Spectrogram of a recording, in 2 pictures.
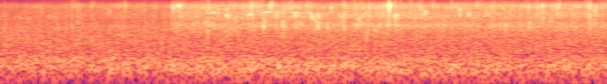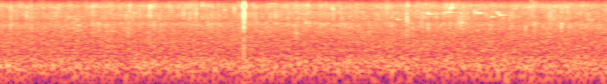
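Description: Bacon sizzles and crackles on a hot grill.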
